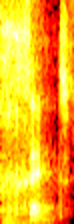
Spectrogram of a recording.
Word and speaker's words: Het: Donc, cette lettre-là, Chet, c'est une lettre qui se prononce de la gorge.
